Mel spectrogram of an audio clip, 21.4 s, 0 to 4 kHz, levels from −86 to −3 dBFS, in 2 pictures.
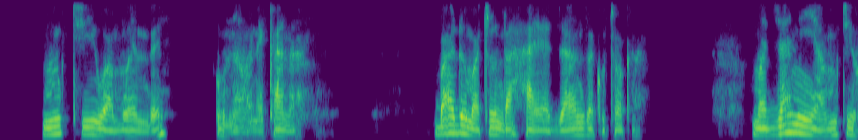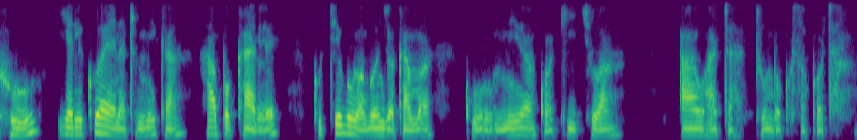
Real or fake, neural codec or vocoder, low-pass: fake; vocoder, 44.1 kHz, 128 mel bands, Pupu-Vocoder; 3.6 kHz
